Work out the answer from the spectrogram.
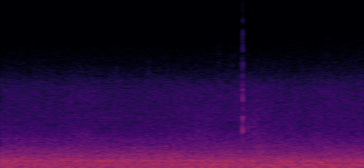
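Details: Steady, dense roar of broadband noise like traffic or wind, with one brief sharp click.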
